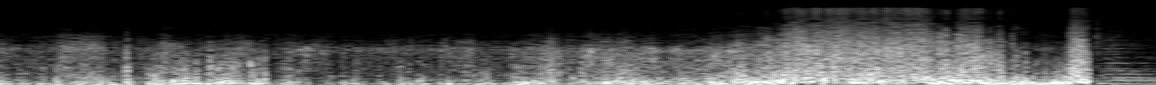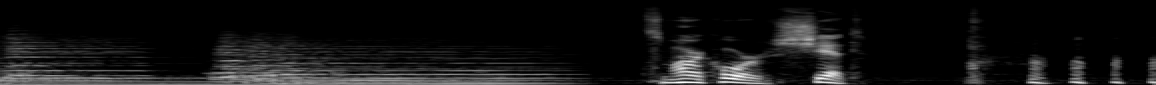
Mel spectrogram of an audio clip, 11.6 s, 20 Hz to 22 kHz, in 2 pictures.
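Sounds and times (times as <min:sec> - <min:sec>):
strong gusting wind against the microphone: 0:00.0 - 0:05.5
speech: 0:09.1 - 0:10.2, 0:10.9 - 0:11.4.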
